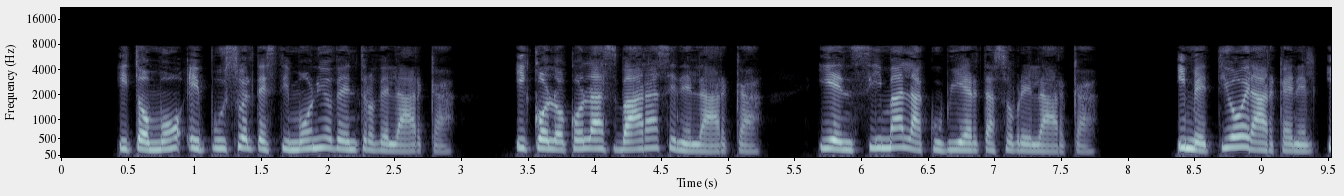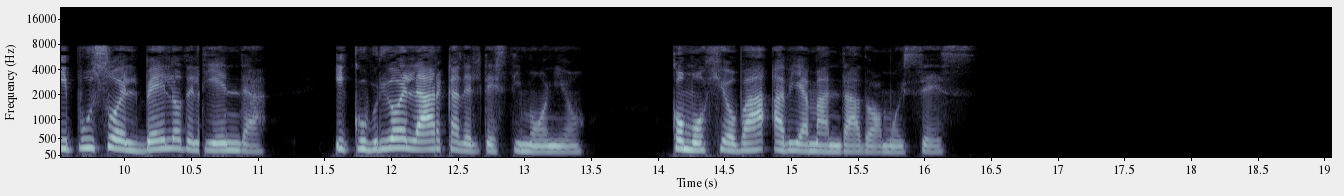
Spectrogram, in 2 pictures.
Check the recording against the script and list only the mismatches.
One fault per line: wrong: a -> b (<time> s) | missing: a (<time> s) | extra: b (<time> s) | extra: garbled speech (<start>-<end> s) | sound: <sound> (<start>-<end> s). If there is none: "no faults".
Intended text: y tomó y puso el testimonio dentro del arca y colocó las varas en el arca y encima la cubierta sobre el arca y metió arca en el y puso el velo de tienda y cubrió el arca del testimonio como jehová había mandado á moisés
no faults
